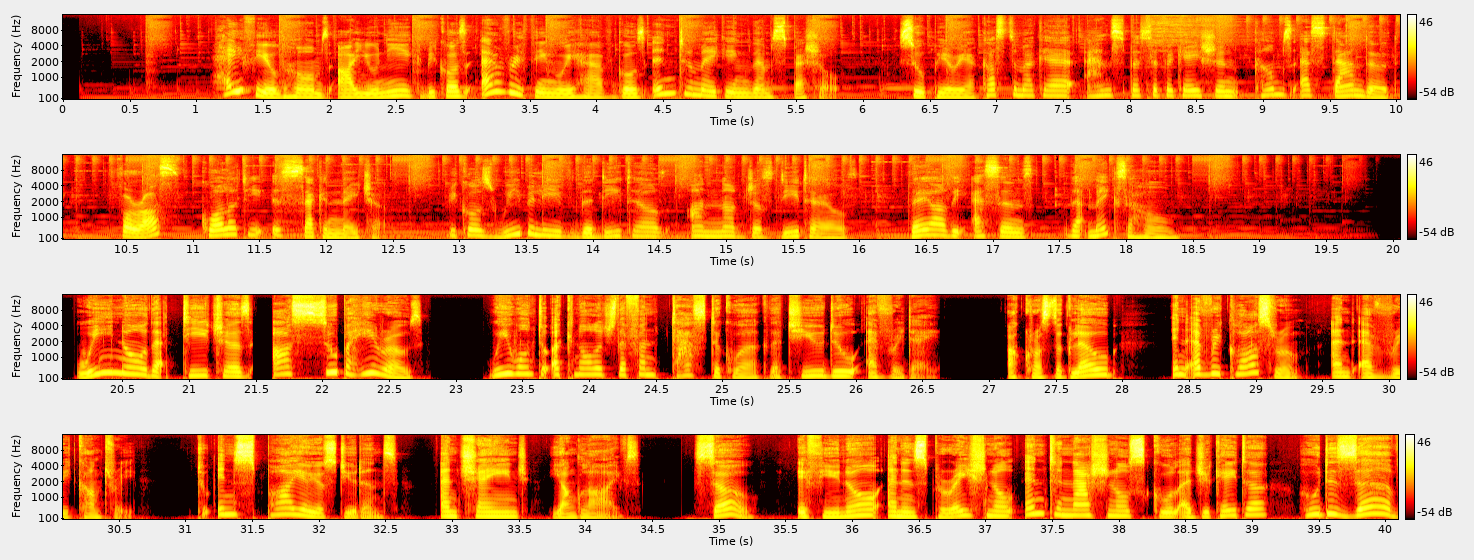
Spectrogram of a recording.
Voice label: english, english female voices arabic accent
